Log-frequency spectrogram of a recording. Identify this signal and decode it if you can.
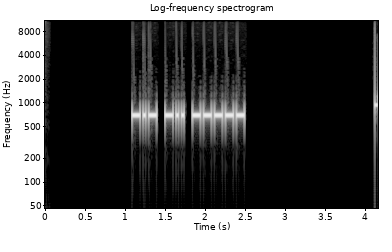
Morse code, heard as a keyed tone, about 36 wpm, 700 Hz. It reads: KD0
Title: USA Call Sign Prefixes - Repeated 2x - 35wpm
